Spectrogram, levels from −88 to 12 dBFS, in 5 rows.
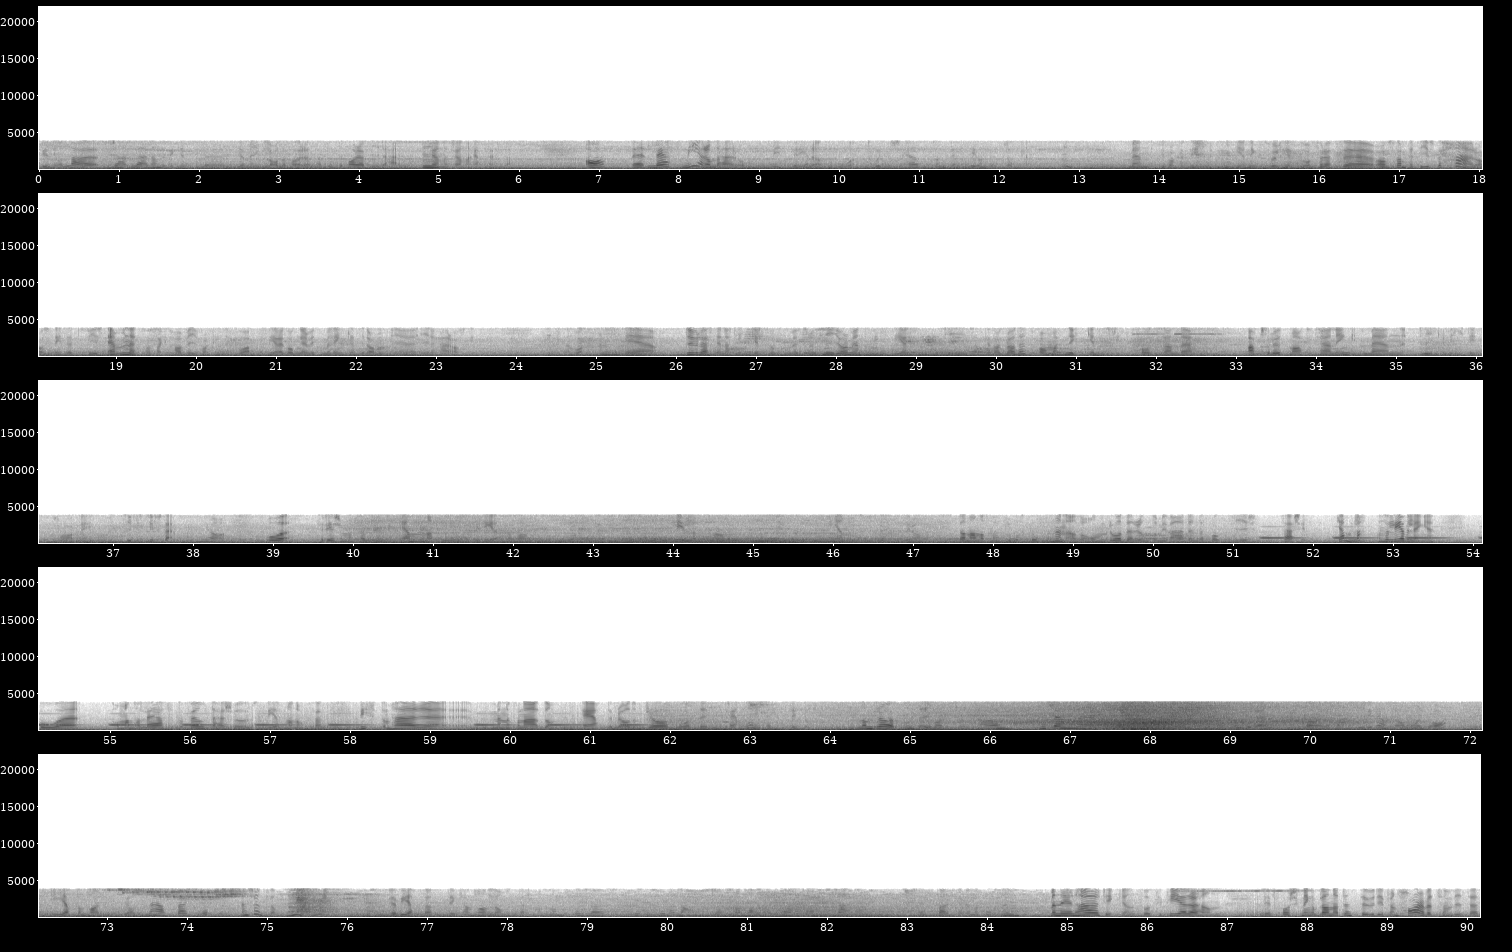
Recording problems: high frequencies cut off; severe; nothing above 4 kHz
traffic noise; very loud; throughout; 1 dB above the speech
wind noise on the microphone; heavy; 7 dB below the speech

